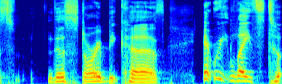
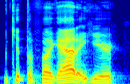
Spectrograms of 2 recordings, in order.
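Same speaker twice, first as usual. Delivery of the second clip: ordinary delivery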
